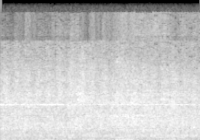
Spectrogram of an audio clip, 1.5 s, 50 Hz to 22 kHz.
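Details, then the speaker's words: 1964 Triumph TR4 rebuilt engine, old distributor rotor with play refitted for comparison: low uneven lumpy idle; scope shows high resistance on cylinder 4, normal with new rotor; rough idle from worn distributor rotor. "So just for shits and giggles, I want to see how she's going to run with the old rotor. Then we're going to put back the new one. So she idles very rough for whatever reason with this."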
